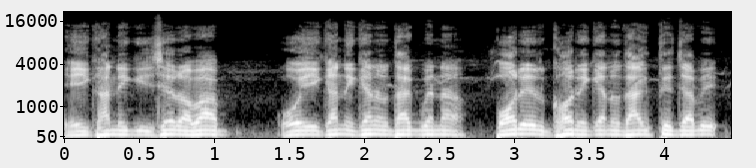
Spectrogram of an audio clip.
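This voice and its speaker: A man's voice: medium pitch, flat delivery, moderate pace, natural voice. A man playing a stubborn, doting landlord father in a cartoon story, plaintive and obstinate. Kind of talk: Bengali cartoon story dialogue.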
